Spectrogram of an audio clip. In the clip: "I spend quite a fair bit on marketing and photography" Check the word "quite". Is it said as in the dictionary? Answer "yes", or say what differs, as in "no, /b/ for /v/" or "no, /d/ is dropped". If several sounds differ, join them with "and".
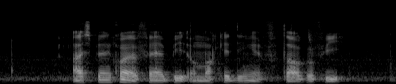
no, /t/ is dropped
